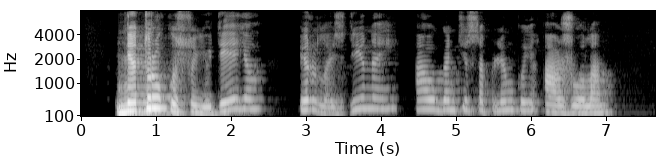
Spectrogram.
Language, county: Lithuanian, Kaunas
